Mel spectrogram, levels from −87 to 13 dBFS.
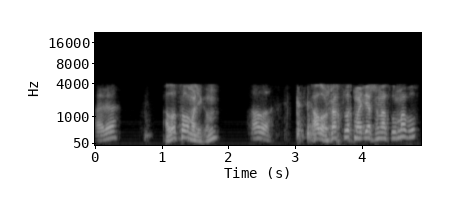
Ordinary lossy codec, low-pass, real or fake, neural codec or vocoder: AAC, 16 kbps; 7.2 kHz; real; none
